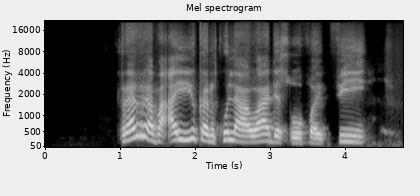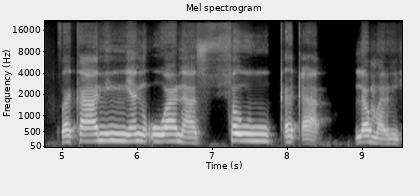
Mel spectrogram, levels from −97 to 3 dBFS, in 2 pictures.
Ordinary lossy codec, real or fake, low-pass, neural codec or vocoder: none; fake; none; autoencoder, 48 kHz, 32 numbers a frame, DAC-VAE, trained on Japanese speech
